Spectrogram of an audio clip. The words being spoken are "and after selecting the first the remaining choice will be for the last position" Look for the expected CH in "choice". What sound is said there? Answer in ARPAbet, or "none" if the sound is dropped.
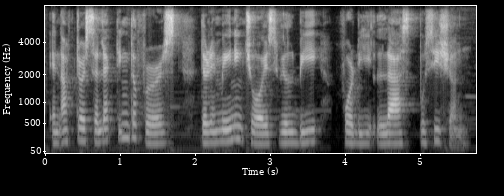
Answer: CH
